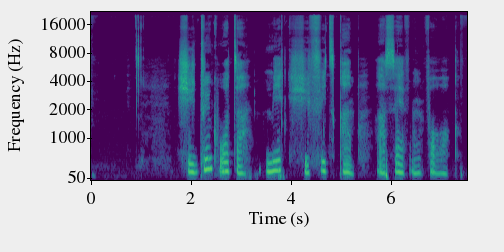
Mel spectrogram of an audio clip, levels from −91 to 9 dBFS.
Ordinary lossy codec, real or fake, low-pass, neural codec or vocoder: none; fake; none; vocoder, 48 kHz, 128 mel bands, Vocos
